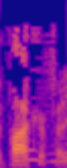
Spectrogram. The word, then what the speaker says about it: Apocrypha: I wanted to find out, what's your opinion about the, excuse me if I don't say this correctly, the Apocrypha? – The Apocrypha, yes.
